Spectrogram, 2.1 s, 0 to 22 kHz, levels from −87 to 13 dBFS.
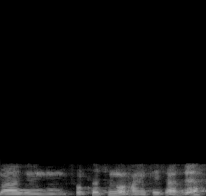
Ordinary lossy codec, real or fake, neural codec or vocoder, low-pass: none; fake; codec, 44.1 kHz, 2.6 kbps, SNAC; 3.6 kHz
